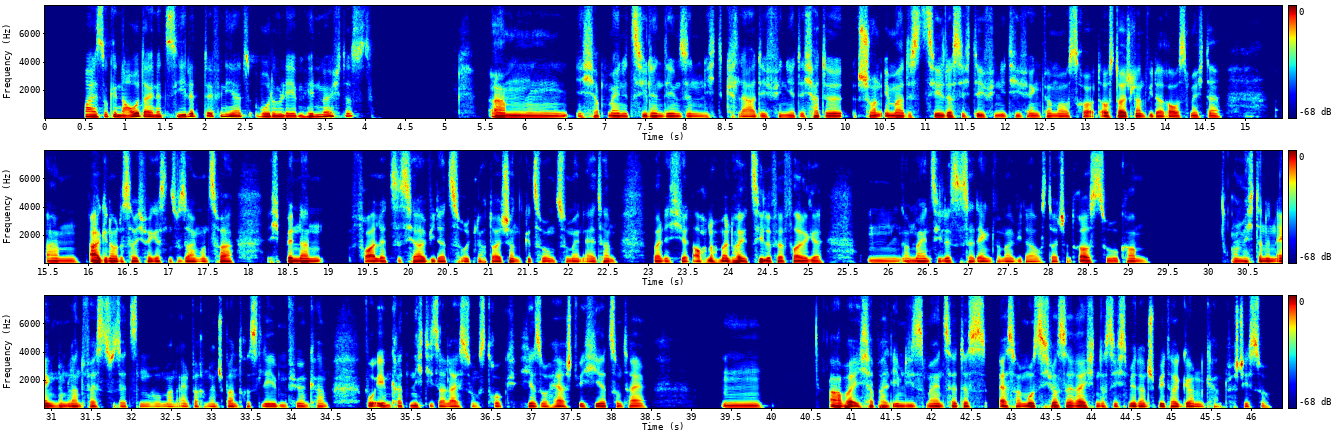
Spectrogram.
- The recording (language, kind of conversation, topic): German, advice, Wie finde ich heraus, welche Werte mir wirklich wichtig sind?
- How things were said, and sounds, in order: laughing while speaking: "neue"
